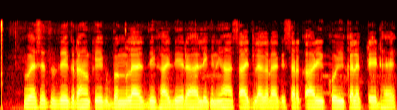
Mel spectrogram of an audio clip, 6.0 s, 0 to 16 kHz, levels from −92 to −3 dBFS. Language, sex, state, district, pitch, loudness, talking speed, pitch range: Hindi, male, Madhya Pradesh, Katni, 110 Hz, -16 LUFS, 230 wpm, 110-115 Hz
